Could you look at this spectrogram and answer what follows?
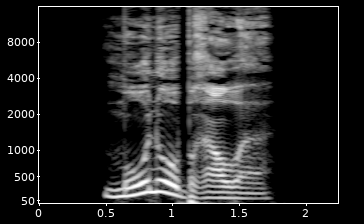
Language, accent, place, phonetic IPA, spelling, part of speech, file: German, Germany, Berlin, [ˈmoːnoˌbʁaʊ̯ə], Monobraue, noun, De-Monobraue.ogg
- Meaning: monobrow; unibrow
